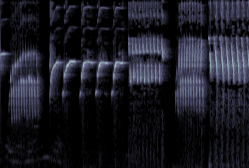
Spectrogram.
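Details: Song of a pet Gloster canary, recorded as a training model for canaries. It opens with a buzzy trill, then gives a row of sharp rising whistled notes, followed by bright rapid rolls and a rattling trill that ends in pulsed chips.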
